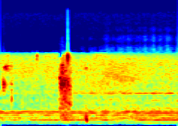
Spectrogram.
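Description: Steady ambient meditation music with held, singing-bowl-like tones, and a brief sharp noise a little under a second in.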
